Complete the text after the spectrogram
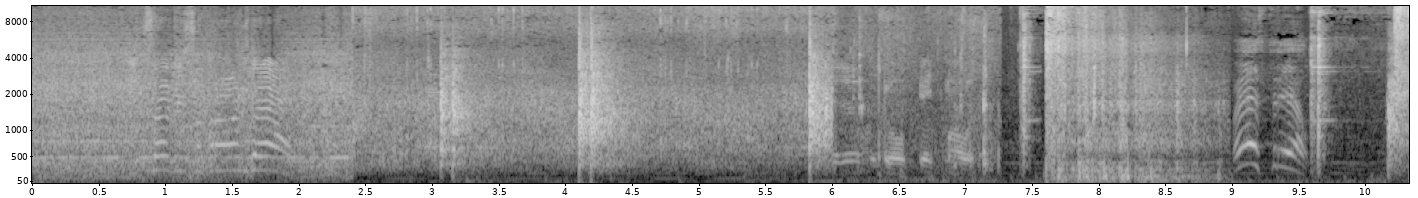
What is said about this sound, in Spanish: Dice que generalmente son chicos de pueblo que llegan al frente, no saben manejar una AK-47, no saben ni lo que es y ahí están disparando. Radiotelegrafistas, tiros, disparos de artillería más gruesa. Así muere la gente, así suena la guerra.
